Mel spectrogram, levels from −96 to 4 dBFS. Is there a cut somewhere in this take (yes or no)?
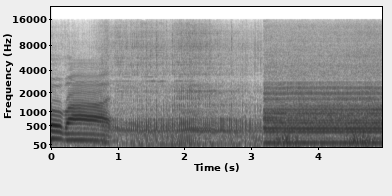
yes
